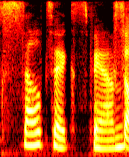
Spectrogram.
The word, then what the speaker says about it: Celtics: Celtics fans.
